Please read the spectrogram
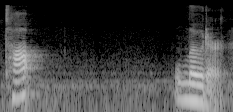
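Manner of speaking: "top loader" with the sound cut at the P and a long gap; stopped P. Shown as a demonstration. Teacher showing how P stops sound, "top loader" split by a pause. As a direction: hold the lips shut after "top", then release straight into "loader". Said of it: "that stops the sound".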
